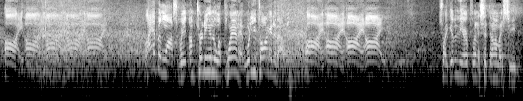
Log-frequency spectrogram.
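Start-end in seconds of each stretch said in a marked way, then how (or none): 0.1-2.9 drawn-out aye aye of dismay; Greek groan. Retold or imitated. Groaning at the remark. 2.9-5.7 higher, rising outrage; protest, building indignant; comic outrage at being called thin, pitched higher. Retold or imitated. Indignant rant. 6.1-7.7 drawn-out aye aye of dismay; Greek groan. Retold or imitated. Groaning again.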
